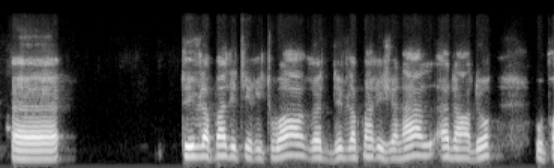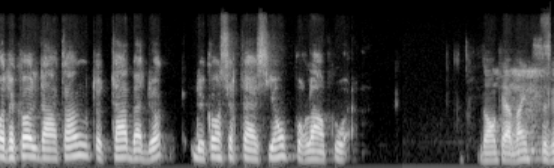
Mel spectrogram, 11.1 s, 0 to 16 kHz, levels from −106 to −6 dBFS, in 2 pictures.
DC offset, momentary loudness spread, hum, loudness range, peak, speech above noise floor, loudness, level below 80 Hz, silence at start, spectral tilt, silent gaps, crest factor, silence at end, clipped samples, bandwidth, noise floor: under 0.1%; 10 LU; none; 6 LU; -4 dBFS; 65 dB; -21 LUFS; -72 dBFS; 0.05 s; -6 dB/octave; none; 18 dB; 0 s; under 0.1%; 11 kHz; -86 dBFS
